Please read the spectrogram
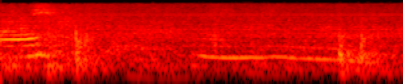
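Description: A single drawn-out vocal call from someone in the gym, starting about a second in and sagging slightly in pitch as it is held, after a brief high squeal at the start, over low gym hubbub.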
